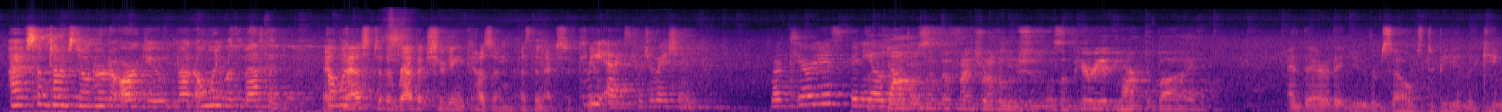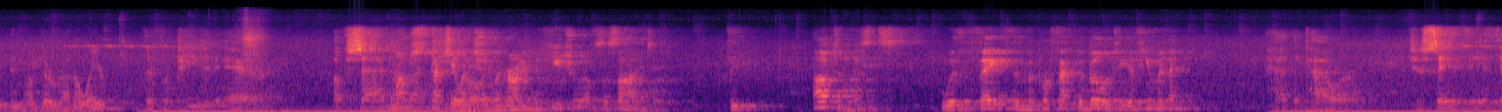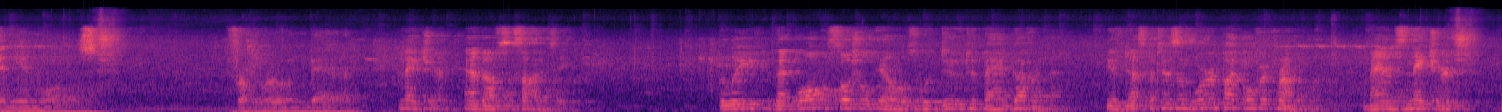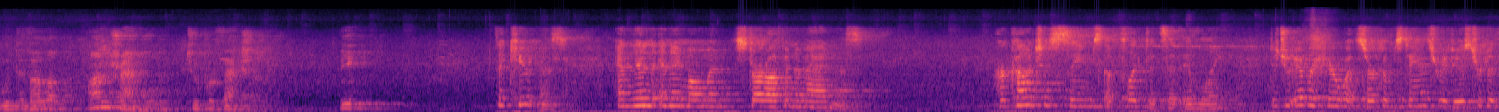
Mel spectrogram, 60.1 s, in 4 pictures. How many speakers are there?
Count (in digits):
6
